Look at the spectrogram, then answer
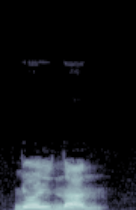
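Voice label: "нёльнан", Komi, female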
